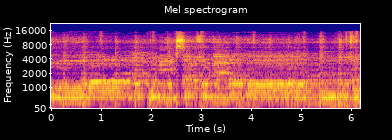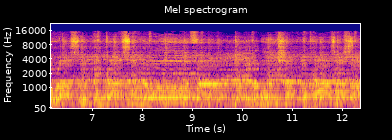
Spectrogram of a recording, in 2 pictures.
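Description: Live band music: two accordions and an electronic keyboard playing a slow, romantic song.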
